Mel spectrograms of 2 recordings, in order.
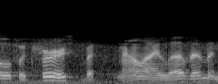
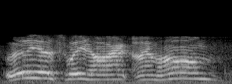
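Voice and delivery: high, loud call to his wife through the house; 7 semitones higher, 3 dB louder, slower than usual. Acted. Husband calling out to his wife as he walks in the door, loud and high. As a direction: call her name across the house.

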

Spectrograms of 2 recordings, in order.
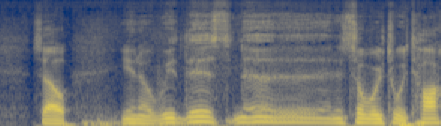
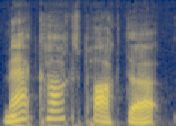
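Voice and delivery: mock surprise; 10 semitones higher, 4 dB louder, slower than usual. Mocking investigators spotting his name.

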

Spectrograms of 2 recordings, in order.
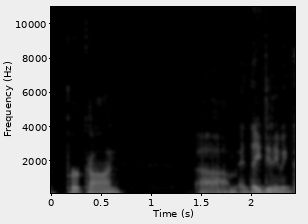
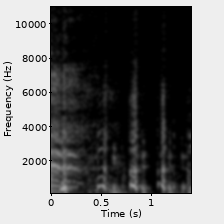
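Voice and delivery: sudden loud cackle; loud laugh; 10 dB louder than usual. Real, not acted. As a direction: burst of loud high laughter. Reacting to puberty joke.

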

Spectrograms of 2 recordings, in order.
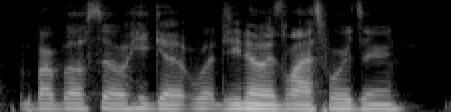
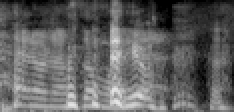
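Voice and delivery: laughing; 7 semitones higher, 10 dB louder, faster than usual. Real, not acted. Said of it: "listener laughs".

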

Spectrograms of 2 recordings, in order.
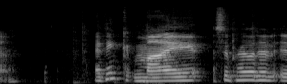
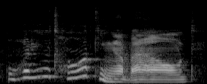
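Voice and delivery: Lisa voice. Retold or imitated. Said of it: "It's like".

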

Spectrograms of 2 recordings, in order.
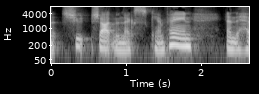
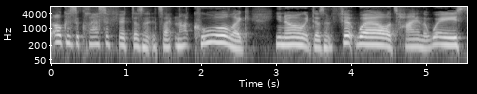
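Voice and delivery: put-on eager young self; 6 semitones higher than usual. Arguing eagerly with boss.

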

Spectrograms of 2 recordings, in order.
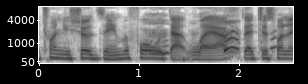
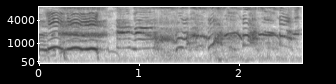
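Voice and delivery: high squealing laugh like air escaping; squeaky balloon laugh; 6 dB quieter than usual. Real, not acted. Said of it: "She sounds like a balloon".

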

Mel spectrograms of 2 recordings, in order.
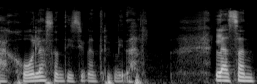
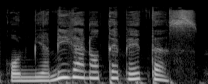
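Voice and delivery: higher-pitched retold warning; advertencia desafiante; 8 semitones higher, 3 dB louder than usual. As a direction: imitate a woman fiercely stepping in to defend a friend. Muchacha defiende a la narradora. (advertencia desafiante imitada, en tono agudo)

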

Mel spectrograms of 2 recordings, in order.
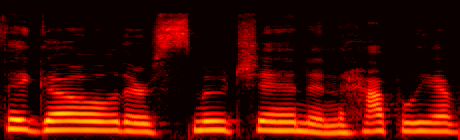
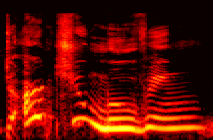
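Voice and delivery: louder, higher impatient prodding; mock impatience; 6 semitones higher, 6 dB louder than usual. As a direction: imitate a fed-up bar owner hurrying someone. Acts out the annoyed bar owner.

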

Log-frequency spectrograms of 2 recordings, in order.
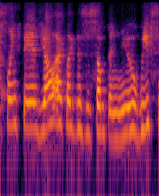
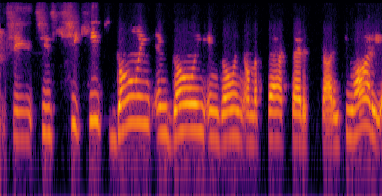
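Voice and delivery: ordinary talk

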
